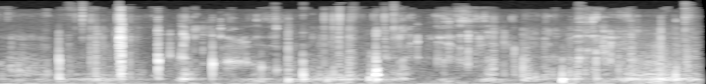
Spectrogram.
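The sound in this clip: Crunchy chewing of food just before vinegar is added, with many crisp, irregular bites and mouth noises, fairly quiet and without talk.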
